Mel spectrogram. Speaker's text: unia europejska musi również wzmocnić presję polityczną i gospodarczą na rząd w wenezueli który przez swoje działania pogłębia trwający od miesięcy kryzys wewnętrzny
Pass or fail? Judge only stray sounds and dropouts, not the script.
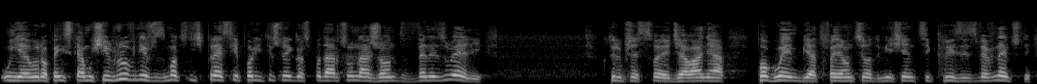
pass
